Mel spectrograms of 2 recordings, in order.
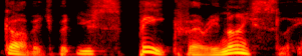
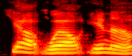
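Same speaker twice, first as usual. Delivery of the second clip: mock American accent; 8 semitones higher, 3 dB louder than usual. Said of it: "Lady Victoria Harvey was like".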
